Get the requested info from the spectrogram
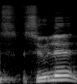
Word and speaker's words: Süle: Sulu heißt der, nicht Sule. Also, Zulu, jetzt ich bin, der heißt Sulu. Der heißt. – Zulu. – Jetzt bin ich durcheinander gekommen zwischen Süle, den habe ich falsch mit Sule ausgesprochen.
